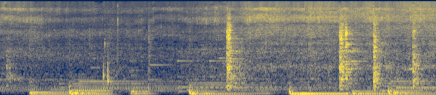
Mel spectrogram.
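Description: Garlic and ginger paste sizzles and fries in a pan for a Bengali prawn dish, a steady close hiss under low rhythmic stirring bumps, with no voices.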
